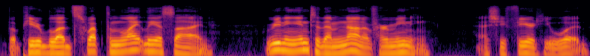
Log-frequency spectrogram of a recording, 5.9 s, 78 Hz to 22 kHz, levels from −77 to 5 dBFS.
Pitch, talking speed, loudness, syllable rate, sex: 115 Hz, 195 wpm, -17 LUFS, 5.5 syllables/s, male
